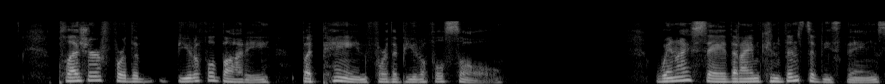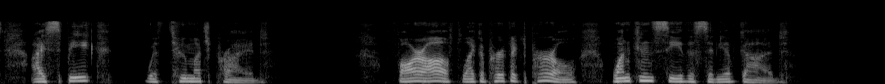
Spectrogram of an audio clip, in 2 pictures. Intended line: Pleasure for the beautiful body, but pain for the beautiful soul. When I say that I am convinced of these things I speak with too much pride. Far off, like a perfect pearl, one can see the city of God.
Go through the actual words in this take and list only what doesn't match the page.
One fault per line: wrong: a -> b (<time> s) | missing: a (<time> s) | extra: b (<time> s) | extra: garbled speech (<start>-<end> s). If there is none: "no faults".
no faults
